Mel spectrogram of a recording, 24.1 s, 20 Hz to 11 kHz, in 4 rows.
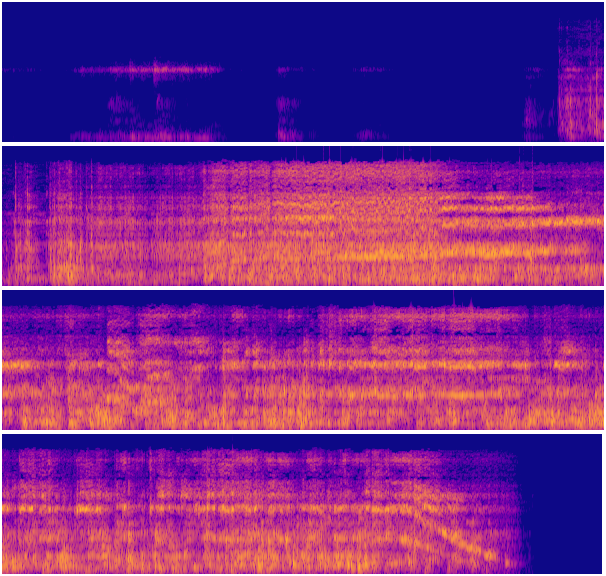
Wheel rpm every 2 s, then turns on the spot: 0, 0, 0, 0, 120, 220, 210, 210, 230, 230, 230, 90.
none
